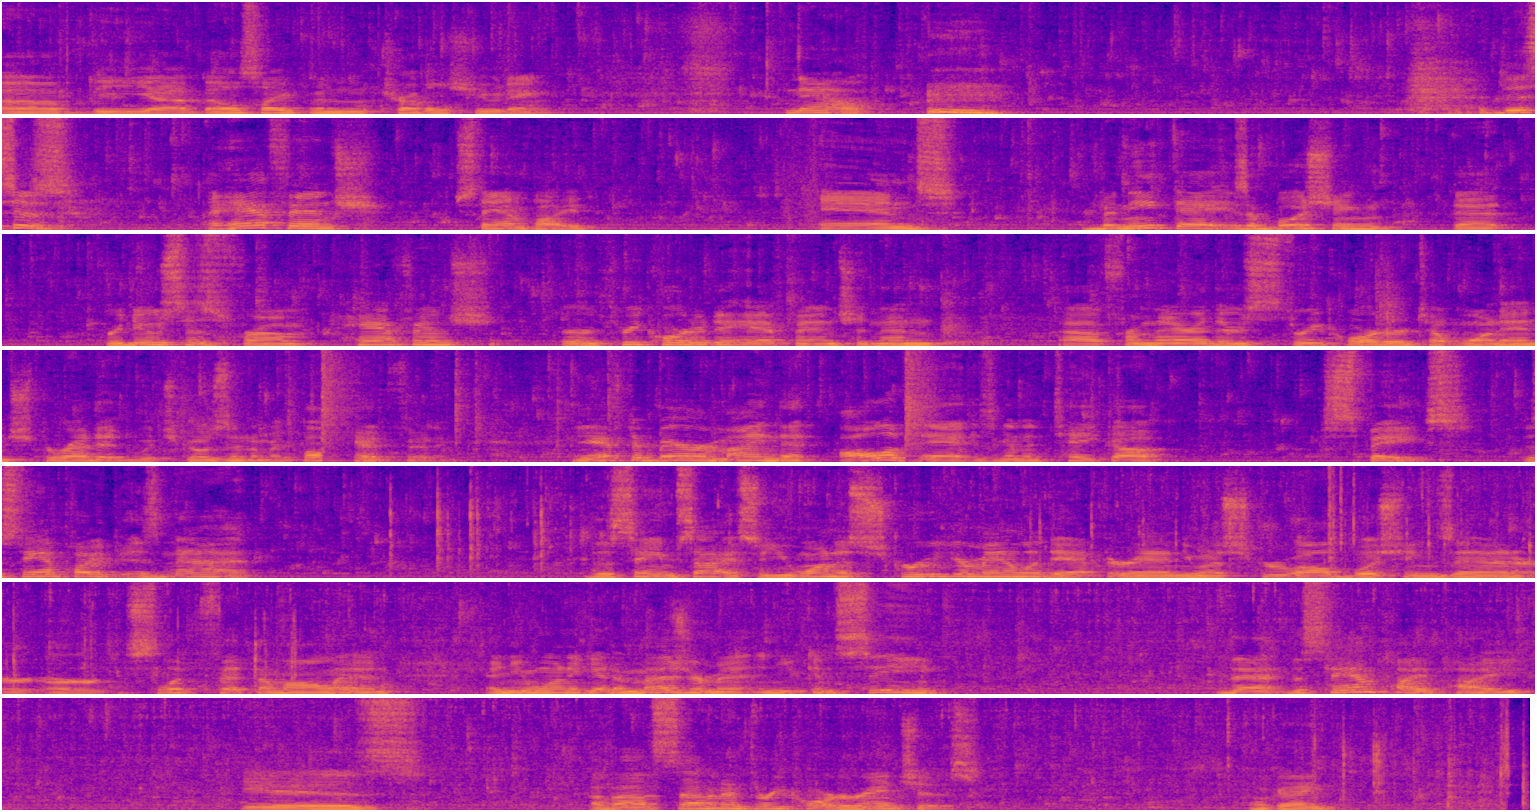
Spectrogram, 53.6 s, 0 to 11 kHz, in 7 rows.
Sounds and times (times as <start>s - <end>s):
Speech: 0.0s - 2.8s, 3.9s - 4.4s, 7.4s - 8.1s, 8.7s - 10.7s, 11.8s - 12.5s, 13.1s - 15.2s, 15.9s - 28.9s, 29.6s - 32.0s, 33.6s - 43.1s, 44.4s - 46.0s, 47.2s - 48.2s, 48.9s - 51.0s, 52.2s - 52.7s.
